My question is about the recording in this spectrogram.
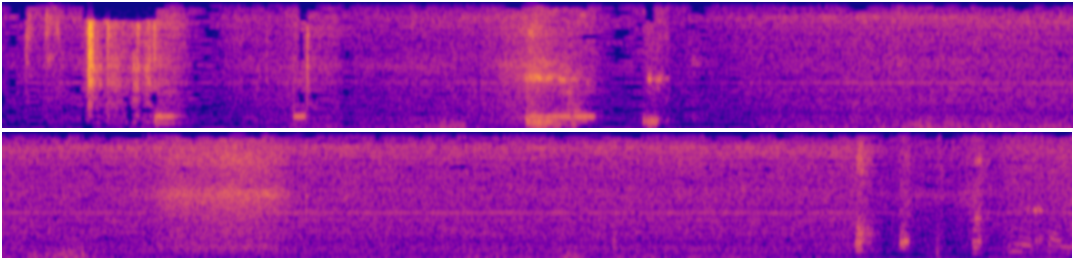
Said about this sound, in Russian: На двух телефонах. Сейчас девушка возьмет трубочку.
